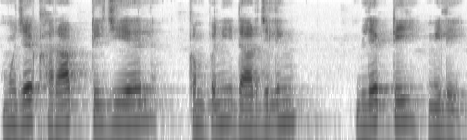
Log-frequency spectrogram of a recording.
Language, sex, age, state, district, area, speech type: Hindi, male, 30-45, Madhya Pradesh, Betul, urban, read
